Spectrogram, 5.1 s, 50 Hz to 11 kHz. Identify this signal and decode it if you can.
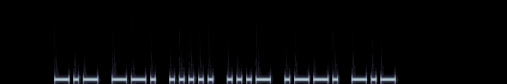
Morse code, heard as a keyed tone, about 25 wpm, 700 Hz. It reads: KG5VPK
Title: USA Call Signs - 2x Character Spacing - 25wpm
